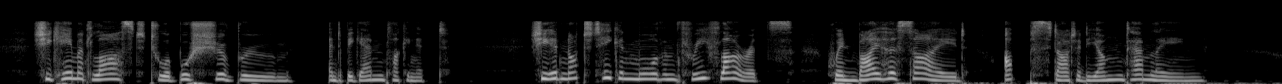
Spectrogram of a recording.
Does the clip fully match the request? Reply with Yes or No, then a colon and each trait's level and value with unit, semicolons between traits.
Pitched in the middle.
No: high, 210 Hz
